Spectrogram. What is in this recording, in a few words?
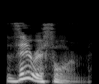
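"variform", British English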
